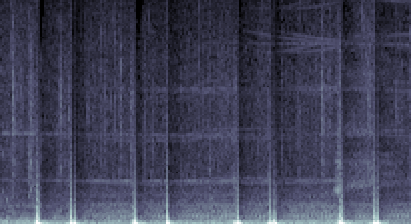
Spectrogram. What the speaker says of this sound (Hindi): मुझे मेरे सीने की धड़कन साफ साफ सुनाई दे रही थी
